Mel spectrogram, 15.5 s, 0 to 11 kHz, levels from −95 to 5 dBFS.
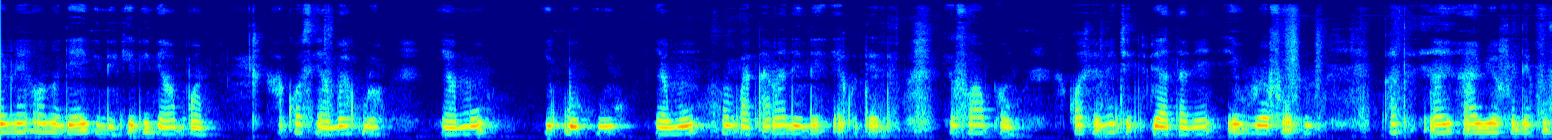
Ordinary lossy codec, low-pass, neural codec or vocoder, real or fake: MP3, 48 kbps; 9.9 kHz; none; real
